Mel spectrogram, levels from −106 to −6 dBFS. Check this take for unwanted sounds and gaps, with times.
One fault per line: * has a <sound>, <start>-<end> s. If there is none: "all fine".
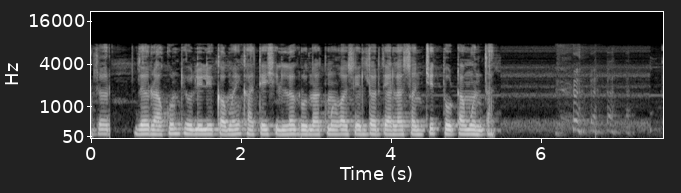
* has a laugh, 6.2-7.3 s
